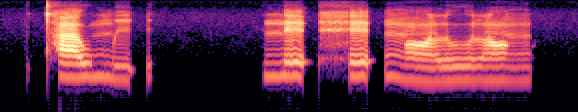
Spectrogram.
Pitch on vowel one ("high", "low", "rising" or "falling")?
high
